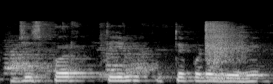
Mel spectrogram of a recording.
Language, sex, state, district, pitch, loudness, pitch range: Hindi, male, Uttar Pradesh, Saharanpur, 170 Hz, -15 LUFS, 155-175 Hz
